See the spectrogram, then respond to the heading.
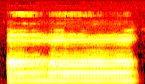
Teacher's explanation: if we are using the back area of the tongue we are going to say this is a back vowel like oh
